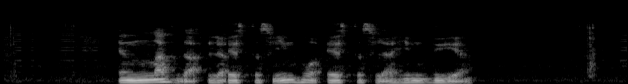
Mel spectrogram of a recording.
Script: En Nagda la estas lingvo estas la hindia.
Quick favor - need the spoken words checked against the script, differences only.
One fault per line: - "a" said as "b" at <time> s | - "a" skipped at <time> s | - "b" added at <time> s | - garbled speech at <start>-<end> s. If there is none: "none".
none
